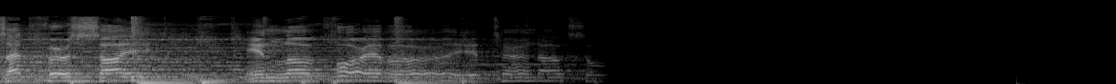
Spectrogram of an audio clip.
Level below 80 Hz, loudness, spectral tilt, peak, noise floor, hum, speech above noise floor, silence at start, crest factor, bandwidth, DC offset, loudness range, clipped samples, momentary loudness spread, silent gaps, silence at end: -42 dBFS; -28 LUFS; -4 dB/octave; -10 dBFS; -86 dBFS; 60 Hz at -65 dBFS; 60 dB; 0 s; 22 dB; 10 kHz; under 0.1%; 19 LU; under 0.1%; 17 LU; none; 5.2 s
